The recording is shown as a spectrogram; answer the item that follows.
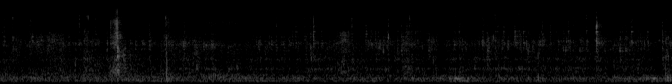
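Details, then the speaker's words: A few tiny, sharp sneezes several seconds apart over a soft steady hiss, from Piper, a female pet rat sneezing repeatedly; owner unsure what's wrong. "You sneezing again? Oh, little girl."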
